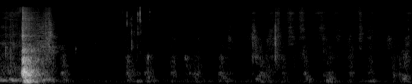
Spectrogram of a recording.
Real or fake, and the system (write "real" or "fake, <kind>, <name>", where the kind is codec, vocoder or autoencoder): real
